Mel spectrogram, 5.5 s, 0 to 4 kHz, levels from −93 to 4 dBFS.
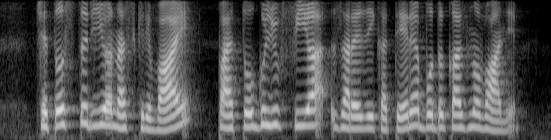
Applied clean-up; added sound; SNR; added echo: none; none; none; none.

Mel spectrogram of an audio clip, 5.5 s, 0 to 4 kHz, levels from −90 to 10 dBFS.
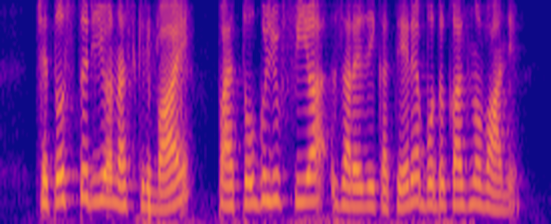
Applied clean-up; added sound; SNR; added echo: neural mask model DeepFilterNet 3.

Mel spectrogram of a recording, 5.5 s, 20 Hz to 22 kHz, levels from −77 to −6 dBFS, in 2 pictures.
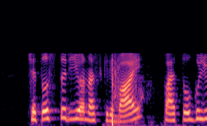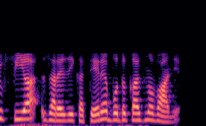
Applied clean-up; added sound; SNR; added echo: classical method spectral subtraction.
